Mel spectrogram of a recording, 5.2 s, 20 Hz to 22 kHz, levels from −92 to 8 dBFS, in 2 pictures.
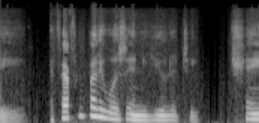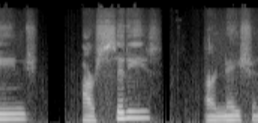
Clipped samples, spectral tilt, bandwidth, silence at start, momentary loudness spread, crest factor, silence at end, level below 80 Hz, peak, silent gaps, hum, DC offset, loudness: under 0.1%; -4.5 dB/octave; 18 kHz; 0 s; 20 LU; 18 dB; 0 s; -50 dBFS; -2 dBFS; none; none; under 0.1%; -20 LUFS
